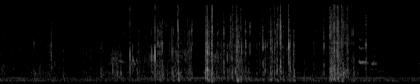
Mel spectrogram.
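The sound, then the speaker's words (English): Fairly quiet crunching and munching on a snack, with irregular crackly bursts and crinkly chewing noises spread across a few seconds, with nobody talking. “I'm sorry for being so impolite and munching on things.”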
